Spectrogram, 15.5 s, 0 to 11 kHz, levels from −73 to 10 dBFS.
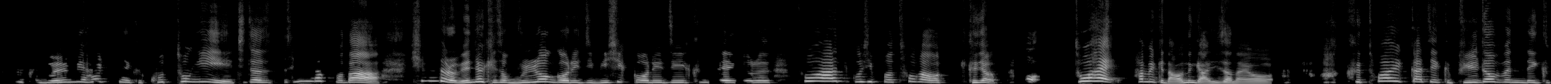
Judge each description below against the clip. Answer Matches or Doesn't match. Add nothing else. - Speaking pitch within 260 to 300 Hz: Matches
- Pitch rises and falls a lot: Matches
